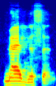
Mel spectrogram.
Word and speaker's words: Magnussen: where i'm at in the world it gets butchered far worse so it's uh magnussen magnus and that was cool i was close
